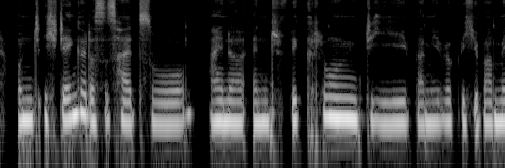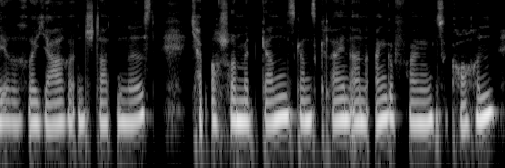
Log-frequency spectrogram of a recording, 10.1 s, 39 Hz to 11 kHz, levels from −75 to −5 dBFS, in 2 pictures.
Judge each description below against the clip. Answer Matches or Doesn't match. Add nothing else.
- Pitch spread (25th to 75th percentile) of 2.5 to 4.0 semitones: Doesn't match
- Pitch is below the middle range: Doesn't match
